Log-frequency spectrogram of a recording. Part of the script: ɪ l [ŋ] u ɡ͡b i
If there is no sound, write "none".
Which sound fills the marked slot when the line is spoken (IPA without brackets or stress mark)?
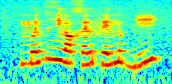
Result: n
